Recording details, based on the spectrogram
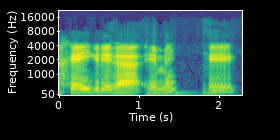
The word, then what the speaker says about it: Gymkhana: Jim Cana, GYM. Khana, Gymkhana.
